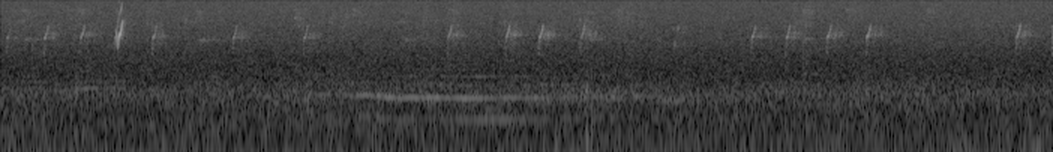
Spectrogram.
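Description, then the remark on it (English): A juvenile wild bird gives repeated short, high-pitched chirps in irregular bursts, fairly faint over a steady background hiss, with a brief lower tonal note partway through. “This is it calling.”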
